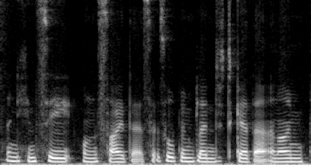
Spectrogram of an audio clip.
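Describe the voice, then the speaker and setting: A woman narrating a home baking video in a chatty, relaxed way, sounding a little nasal from a cold, sometimes dropping into soft whispered asides. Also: fairly low pitch, fast, slight background noise. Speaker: home baker. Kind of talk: casual baking voice-over.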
